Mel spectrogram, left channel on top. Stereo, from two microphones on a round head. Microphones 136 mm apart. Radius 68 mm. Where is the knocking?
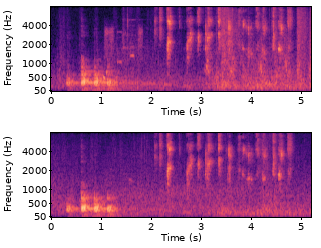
70° right (ahead or behind), 3 m.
